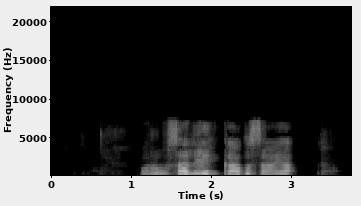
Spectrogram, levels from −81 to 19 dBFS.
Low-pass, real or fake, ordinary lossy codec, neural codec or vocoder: 7.2 kHz; fake; AAC, 32 kbps; codec, 16 kHz in and 24 kHz out, 1.1 kbps, FireRedTTS-2 codec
